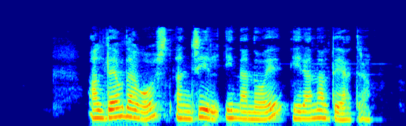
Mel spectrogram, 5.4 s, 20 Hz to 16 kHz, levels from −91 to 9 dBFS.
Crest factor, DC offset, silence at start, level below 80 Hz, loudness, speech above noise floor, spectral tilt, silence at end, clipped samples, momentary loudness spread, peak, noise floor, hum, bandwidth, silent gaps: 18 dB; under 0.1%; 1.2 s; -58 dBFS; -19 LUFS; 41 dB; -7 dB/octave; 0.5 s; under 0.1%; 10 LU; -2 dBFS; -60 dBFS; none; 8 kHz; none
